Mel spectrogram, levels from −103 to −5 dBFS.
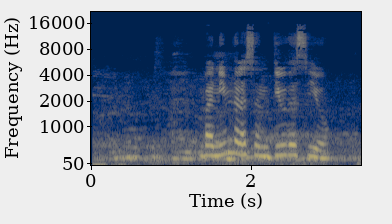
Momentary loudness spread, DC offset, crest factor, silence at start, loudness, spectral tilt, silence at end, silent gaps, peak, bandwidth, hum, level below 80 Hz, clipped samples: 14 LU; under 0.1%; 16 dB; 0.05 s; -39 LUFS; -6 dB/octave; 0 s; none; -24 dBFS; 15.5 kHz; none; -66 dBFS; under 0.1%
